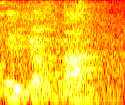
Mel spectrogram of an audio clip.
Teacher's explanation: 리을 비음화가 일어나는 거죠. 그래서 의견난이 되어요.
